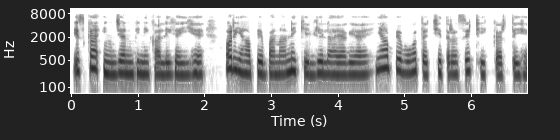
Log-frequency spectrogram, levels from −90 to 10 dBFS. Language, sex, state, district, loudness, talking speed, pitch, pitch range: Hindi, female, Bihar, Saran, -18 LUFS, 220 wpm, 225 Hz, 215-250 Hz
